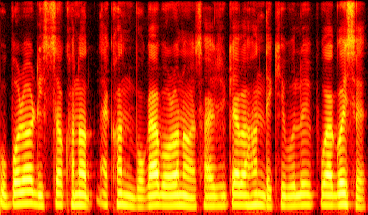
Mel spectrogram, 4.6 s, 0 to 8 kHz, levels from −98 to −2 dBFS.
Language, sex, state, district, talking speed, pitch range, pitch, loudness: Assamese, male, Assam, Hailakandi, 130 wpm, 135-150 Hz, 145 Hz, -18 LUFS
